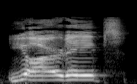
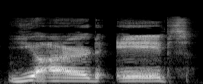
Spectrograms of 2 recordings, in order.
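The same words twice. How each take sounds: First: High, loud furious yell with a long apes; angry yell. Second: Loud yell leaning on yard; angry yell again. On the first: Ramona yells at the boys, high and furious. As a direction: scream the insult at the boys. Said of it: "yelled Ramona". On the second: Ramona yells at the boys, teary and furious. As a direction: hurl it, near tears of rage. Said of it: "she yelled again". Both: Acted.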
